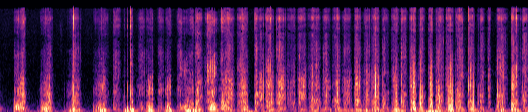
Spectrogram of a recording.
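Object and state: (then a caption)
Cork board being scratched. A carving tool scratches across a large round solid cork board. It makes a run of short, dry, raspy strokes that start spaced apart and grow quicker and denser, with a low, papery body and little ring after each stroke.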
